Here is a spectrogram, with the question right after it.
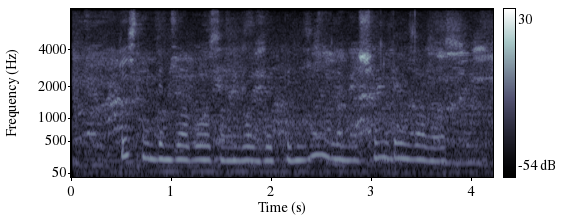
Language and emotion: Russian, neutral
